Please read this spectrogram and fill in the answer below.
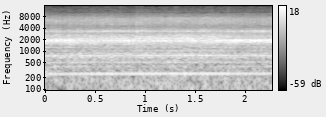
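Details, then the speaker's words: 2003 Honda Rincon 650 4x4 radiator fan switched on via a newly installed override toggle switch with a 30 amp fuse. Steady, even whir at a constant high pitch with no rattle or scrape: normal radiator fan operation. "I thought maybe was having some problems with my fan but I'm going to go over and kick it and it'll just spin around that's it get on my toggle switch comes on"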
